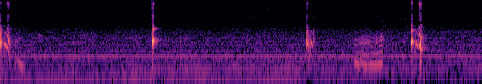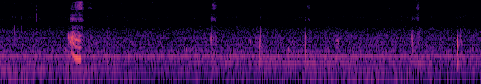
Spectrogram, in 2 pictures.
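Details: One-week-old baby with hiccups: sharp, brief hiccup sounds repeating irregularly, about a dozen a minute, in a quiet room with a faint steady hum.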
